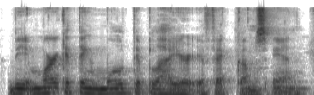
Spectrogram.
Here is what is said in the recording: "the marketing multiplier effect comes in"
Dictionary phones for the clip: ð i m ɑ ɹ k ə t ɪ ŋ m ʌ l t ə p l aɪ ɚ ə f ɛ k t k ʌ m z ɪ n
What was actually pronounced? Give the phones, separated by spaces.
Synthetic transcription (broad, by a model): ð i m ɑ ɹ k ə t ɪ ŋ m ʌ l t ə p l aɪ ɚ ə f ɛ k t k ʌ m s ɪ n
